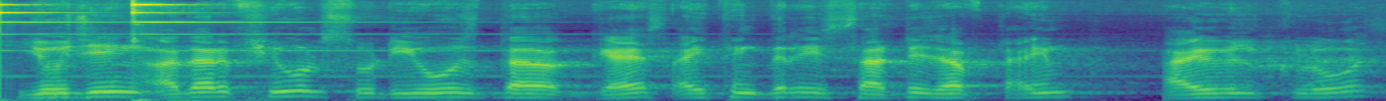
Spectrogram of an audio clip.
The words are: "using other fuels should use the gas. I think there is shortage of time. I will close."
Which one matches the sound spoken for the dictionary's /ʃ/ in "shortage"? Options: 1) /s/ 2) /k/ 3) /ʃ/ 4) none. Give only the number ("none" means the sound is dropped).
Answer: 1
